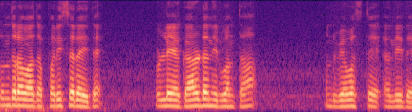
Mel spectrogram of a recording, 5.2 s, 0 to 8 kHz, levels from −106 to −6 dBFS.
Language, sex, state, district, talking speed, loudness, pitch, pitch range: Kannada, male, Karnataka, Dakshina Kannada, 130 wpm, -17 LUFS, 160 Hz, 155-170 Hz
